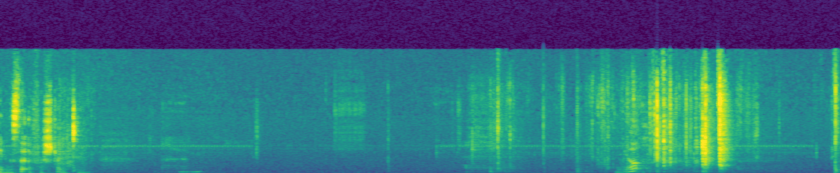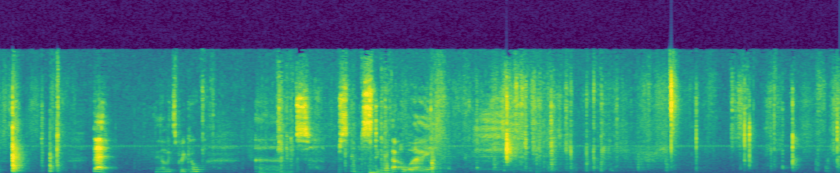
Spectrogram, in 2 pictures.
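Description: Paper cards rustle and tap softly as they are handled.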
